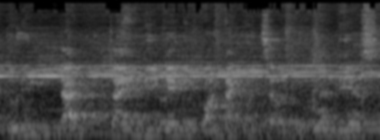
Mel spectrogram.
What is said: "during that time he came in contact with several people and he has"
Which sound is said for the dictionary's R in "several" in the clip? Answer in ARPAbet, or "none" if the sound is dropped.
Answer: none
